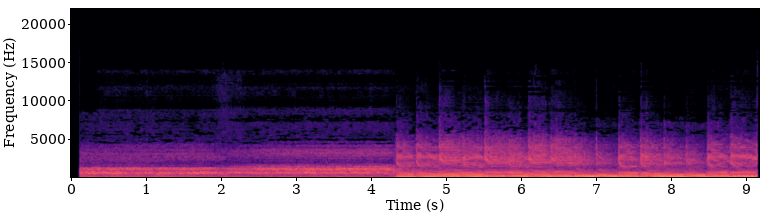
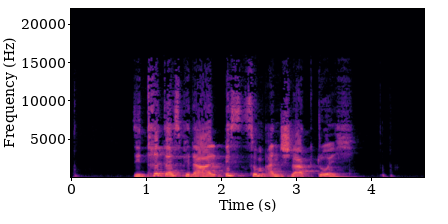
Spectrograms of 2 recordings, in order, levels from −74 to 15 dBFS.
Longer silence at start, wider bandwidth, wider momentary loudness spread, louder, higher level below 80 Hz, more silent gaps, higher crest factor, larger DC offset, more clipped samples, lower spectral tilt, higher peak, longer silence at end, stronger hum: about the same, 0.1 s vs 0.05 s; second, 12 kHz vs 16 kHz; about the same, 6 LU vs 7 LU; about the same, -12 LUFS vs -13 LUFS; first, -24 dBFS vs -48 dBFS; neither; about the same, 10 dB vs 14 dB; neither; neither; first, -7 dB/octave vs -4 dB/octave; about the same, 0 dBFS vs 0 dBFS; second, 0 s vs 0.95 s; neither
